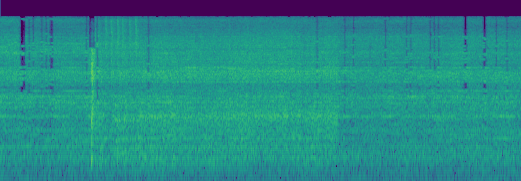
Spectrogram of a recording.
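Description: Steady hiss and hum while a steel pipe joint is TIG-welded by hand, with one sharp click about a second in. A faint high steady tone in the noise drops out a little after three seconds.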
